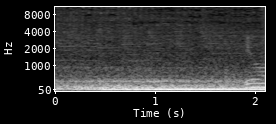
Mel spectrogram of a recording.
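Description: Volkswagen Fusca (Beetle) engine idling near a home garage, a steady low rumble with a rising rev toward the end, loud and close.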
